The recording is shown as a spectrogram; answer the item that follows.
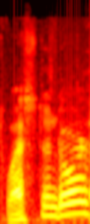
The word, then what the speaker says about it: Westendorf: from Ag Explorer, your last name is Westendorf? That's right, Is that the right way to say That's it? right, yep.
